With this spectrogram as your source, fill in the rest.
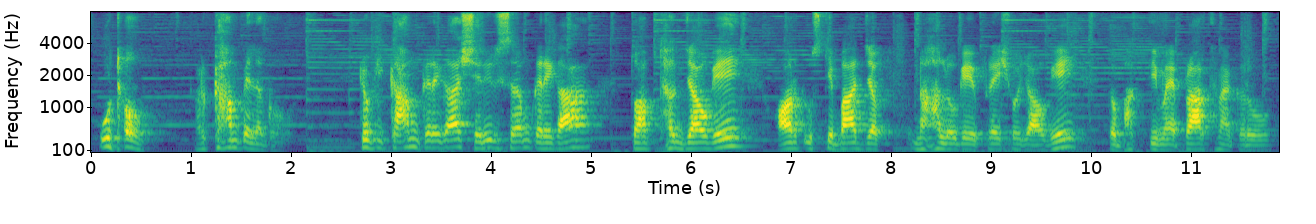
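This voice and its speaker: A man giving a devotional sermon, telling stories and urging listeners on, moving between loud calls and hushed lines. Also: medium pitch. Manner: storytelling, exhorting, swings between loud and hushed. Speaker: spiritual speaker.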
